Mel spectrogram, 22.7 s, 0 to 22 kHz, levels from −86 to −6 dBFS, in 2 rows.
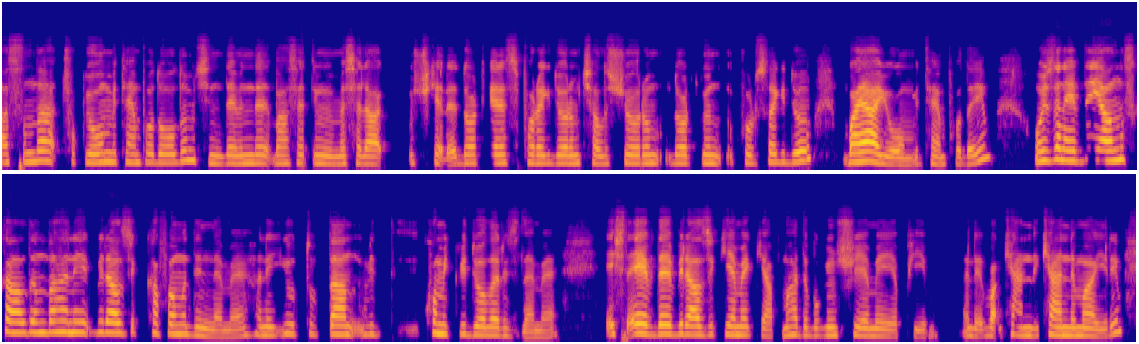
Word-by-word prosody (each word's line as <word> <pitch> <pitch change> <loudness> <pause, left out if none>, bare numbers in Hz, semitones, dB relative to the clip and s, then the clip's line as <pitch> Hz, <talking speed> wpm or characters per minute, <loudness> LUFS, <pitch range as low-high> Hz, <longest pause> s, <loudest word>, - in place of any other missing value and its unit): aslında 220 +3 -1
çok 205 - -12
yoğun 210 +2 +1
bir 215 - -3
tempoda 205 -1 -4
olduğum 210 +5 -1
için, 185 -7 -5
demin 185 +1 -1
de 190 -1 -2
bahsettiğim 185 0 -3
gibi 170 - -4
mesela 175 -1 0 0.3
3 190 - -3
kere, 160 +5 -2
4 195 0 -2
kere 195 -1 +2
spora 195 0 -2
gidiyorum, 185 0 -1
çalışıyorum. 190 +1 -1
4 190 -1 0
gün, 195 - -1
ııı, 180 - -5 0.2
kursa 200 +2 -1
gidiyorum, 215 +6 +1 0.3
bayağı 220 0 +9
yoğun 155 -4 -2
bir 165 - -11
tempodayım. 170 - -4 0.4
O - - +2
yüzden 255 +2 +4
evde 245 -2 +3
yalnız 245 +2 +5
kaldığımda, 250 -1 +2
hani, 250 -2 +1
birazcık 245 -2 +1
kafamı 220 -3 -1
dinleme, 155 -3 -4
hani, 190 -1 -4
YouTube'dan 210 -1 0 0.2
vid 210 -2 -9 0.2
eee, 315 +1 -24
komik 225 -3 -1
videolar 190 -3 0
izleme, 145 0 -8 0.5
işte, 215 - -1
evde 220 -1 +6
birazcık 205 -1 +2
yemek 195 -2 0
yapma, 170 +3 -4
hadi, 185 -2 -5
bugün 180 +1 -3
şu 195 +2 -4
yemeği 170 -3 -2
yapayım, 150 +2 -10 0.3
hani, 165 0 -6
ba 180 - +3
kendi 185 -5 -3
kendime 185 -2 +2
ayırayım, 175 +9 -1
195 Hz, 155 wpm, -23 LUFS, 180-220 Hz, 0.5 s, bayağı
